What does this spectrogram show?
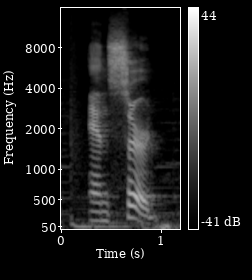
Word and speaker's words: answered: The same answer when you add ed, you pronounce this as d sound. You say answered, not answered. No, do not say answered. It's answered.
